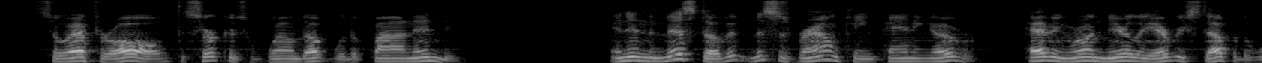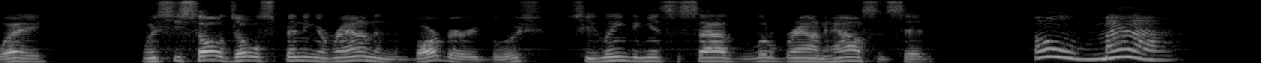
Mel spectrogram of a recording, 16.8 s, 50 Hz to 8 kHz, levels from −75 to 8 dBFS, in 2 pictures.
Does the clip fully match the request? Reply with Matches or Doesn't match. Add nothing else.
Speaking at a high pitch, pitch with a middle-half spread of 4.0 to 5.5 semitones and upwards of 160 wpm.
Doesn't match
